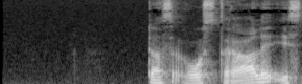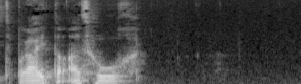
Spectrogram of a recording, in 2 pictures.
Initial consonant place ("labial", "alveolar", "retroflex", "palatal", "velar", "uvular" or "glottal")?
alveolar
